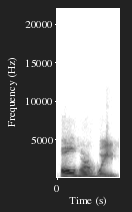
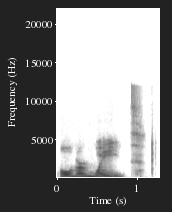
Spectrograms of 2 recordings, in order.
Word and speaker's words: overweight: at Dan overweight overweight so it wasn't overweight but overweight so it's on the last one good well done Dana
